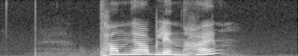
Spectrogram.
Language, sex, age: Norwegian, female, 27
